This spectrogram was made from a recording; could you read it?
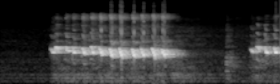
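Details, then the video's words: Yellow-vented bulbul (trucuk), a recording played to get other trucuk birds singing: a bright, bubbly chatter of quick warbled notes runs over a second, a short pause, then a second burst begins. "Panggilan burung trucuk"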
